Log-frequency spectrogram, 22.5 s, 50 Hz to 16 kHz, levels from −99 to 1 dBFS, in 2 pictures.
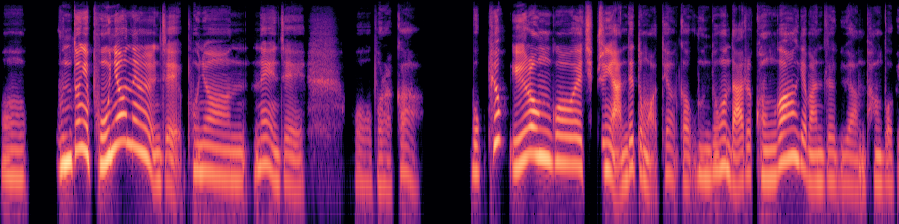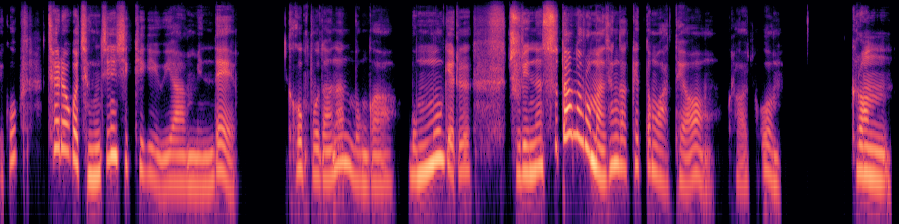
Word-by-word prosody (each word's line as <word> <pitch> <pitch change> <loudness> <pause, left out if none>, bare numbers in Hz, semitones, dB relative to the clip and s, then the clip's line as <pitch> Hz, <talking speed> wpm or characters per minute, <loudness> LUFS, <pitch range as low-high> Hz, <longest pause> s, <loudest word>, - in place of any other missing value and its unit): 어 165 0 -9 0.4
운동의 255 +9 +7
본연을 330 - +5
인제 150 -2 -4
본연의 185 +2 -5
인제 145 -3 -9 0.6
어 145 0 -16
뭐랄까 125 -9 -13 0.6
목표? 195 - +1
이런 275 +5 +6
거에 240 -2 +1
집중이 205 -1 -1
안 150 - +2
됐던 185 -7 -4
것 - - -5
같아요. 180 0 -12
그니까 150 -1 -8
운동은 185 +6 -4
나를 180 +1 -2
건강하게 225 +10 +1
만들기 150 -1 -8
위한 140 -2 -11
방법이고 145 - -10 0.4
체력을 340 -5 +2
증진시키기 190 - -1
위함인데 145 +4 -4 0.7
그것보다는 205 +4 -5
뭔가 150 -2 -9 0.2
몸무게를 190 - +1 0.5
줄이는 190 +3 +2
수단으로만 365 - +5
생각했던 220 -1 -4
것 180 - -6
같아요. 160 +2 -7 0.3
그래 75 - -17
가지고 115 - -12 1.0
그런 170 -5 -1
185 Hz, 270 characters per minute, -22 LUFS, 150-240 Hz, 1.0 s, 운동의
